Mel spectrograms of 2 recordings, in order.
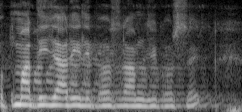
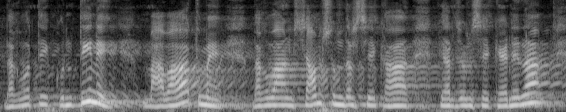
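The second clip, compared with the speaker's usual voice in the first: normal talking voice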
